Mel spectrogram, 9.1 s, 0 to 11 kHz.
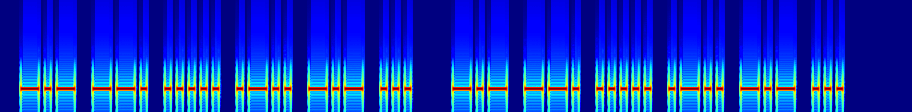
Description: Morse code, heard as a keyed tone, about 20 wpm, 700 Hz. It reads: KG5LKS KG5LKS
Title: USA Call Signs Repeated 3x 20wpm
